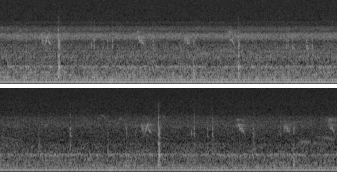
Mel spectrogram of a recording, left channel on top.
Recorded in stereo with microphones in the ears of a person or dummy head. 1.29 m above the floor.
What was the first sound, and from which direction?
A fan, 55° left (ahead or behind).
